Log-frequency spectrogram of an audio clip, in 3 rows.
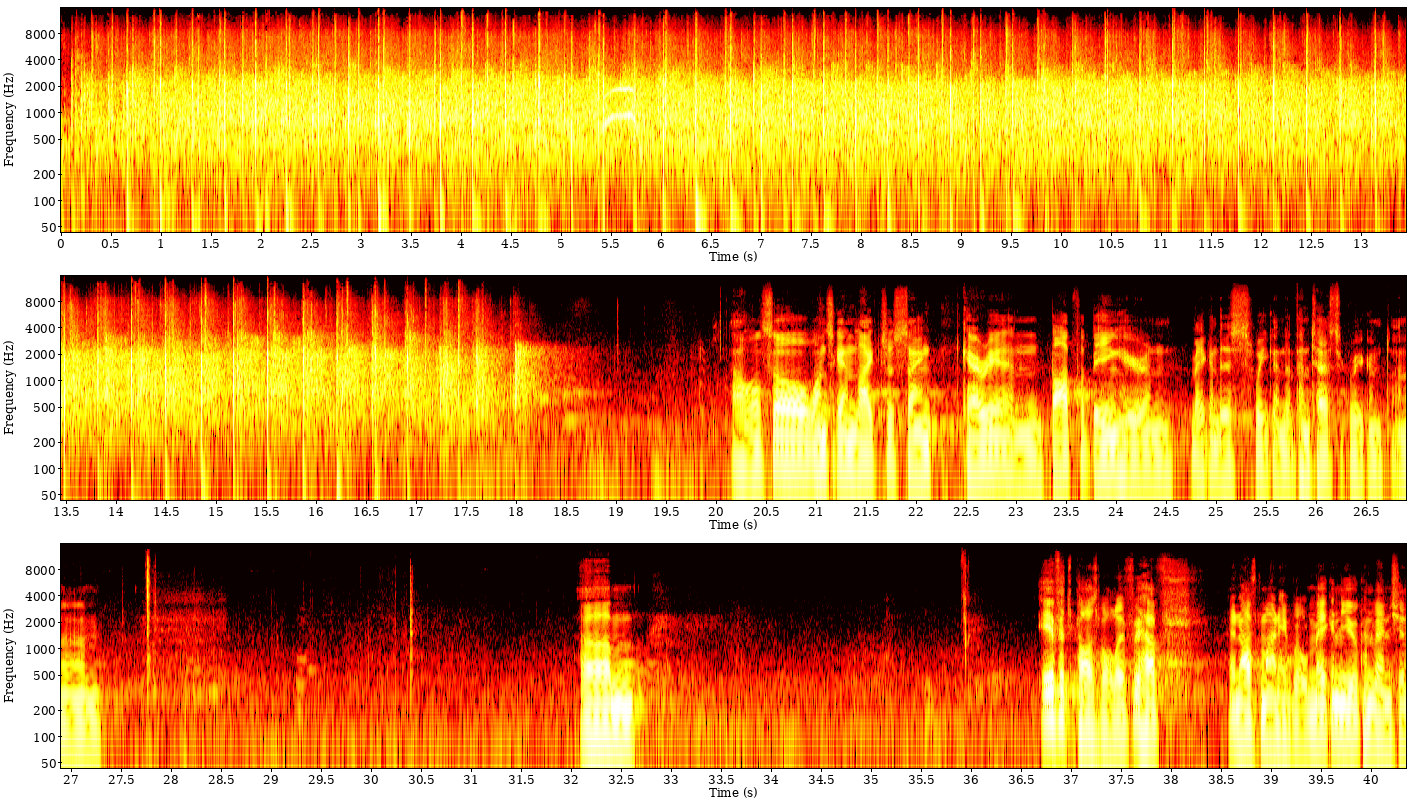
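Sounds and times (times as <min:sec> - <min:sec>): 
large audience applauding: 0:00.0 - 0:18.5
speech: 0:20.4 - 0:27.4, 0:32.1 - 0:32.8, 0:36.7 - 0:40.3.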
